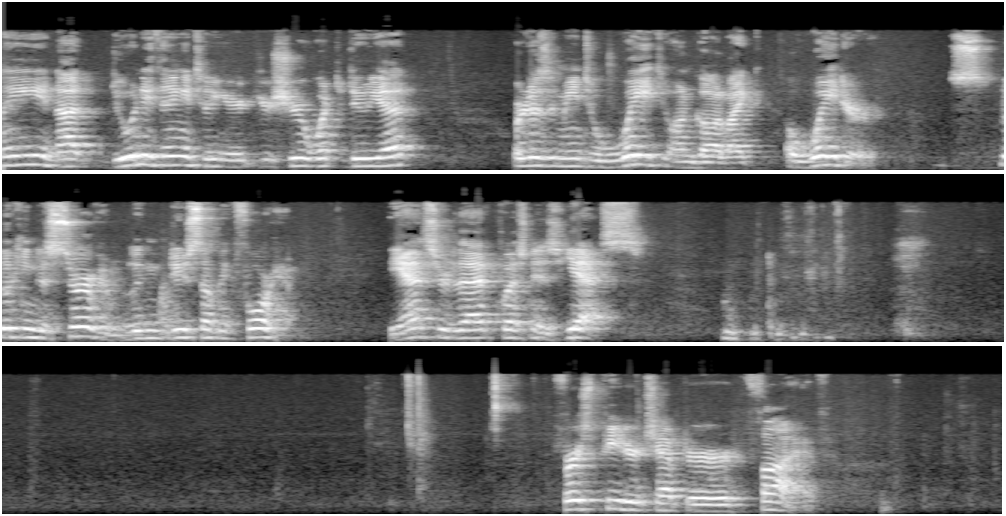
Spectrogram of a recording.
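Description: A middle-aged man speaks calmly and clearly into a microphone, with pauses.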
